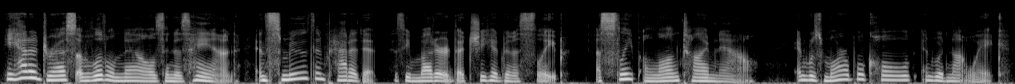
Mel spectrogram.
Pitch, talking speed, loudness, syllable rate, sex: 180 Hz, 205 wpm, -17 LUFS, 4.8 syllables/s, female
